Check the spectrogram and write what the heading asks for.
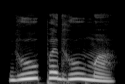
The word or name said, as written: ಧೂಪಧೂಮ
